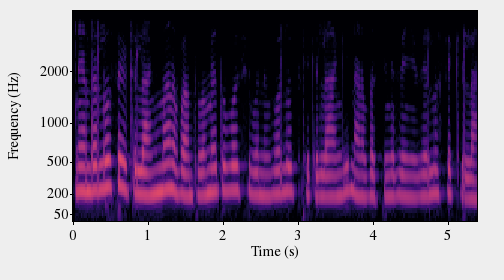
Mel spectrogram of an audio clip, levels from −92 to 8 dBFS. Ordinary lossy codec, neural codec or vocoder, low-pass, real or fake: none; none; 3.6 kHz; real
